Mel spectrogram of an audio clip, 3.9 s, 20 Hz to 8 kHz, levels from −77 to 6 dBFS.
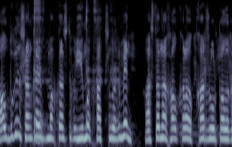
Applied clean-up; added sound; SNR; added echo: neural mask model RNNoise.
